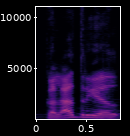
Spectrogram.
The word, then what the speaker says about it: Galadriel: language uh for instance the name Galadriel Galadriel is the name of a lovely Elvish woman uh and that is exactly how you pronounce it uh his R's were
